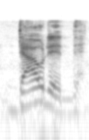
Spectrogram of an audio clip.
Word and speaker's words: doubted: This word is doubted. Okay. The B is silent.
